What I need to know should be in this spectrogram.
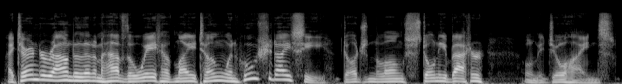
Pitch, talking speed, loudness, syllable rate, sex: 140 Hz, 230 wpm, -16 LUFS, 6.0 syllables/s, male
